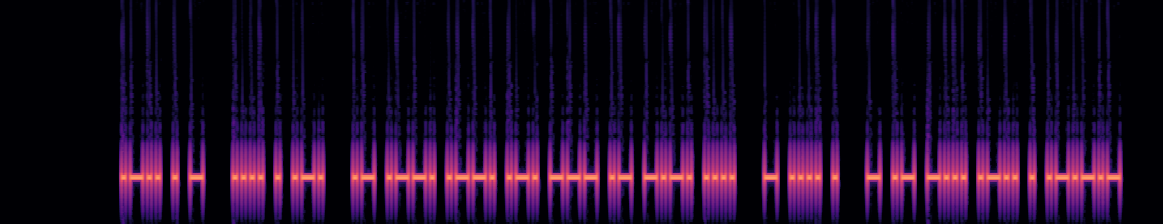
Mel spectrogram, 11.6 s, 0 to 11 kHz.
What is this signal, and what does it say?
Morse code, heard as a keyed tone, about 27 wpm, 700 Hz. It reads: LET HER APPROACH THE TABLE.
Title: Sentences from Top 1000 Words - Review Part 6 - 28wpm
